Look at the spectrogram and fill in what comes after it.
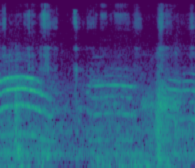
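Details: A caged pet kitten meowing to be let out of its cage, two drawn-out harmonic meows near the start and a shorter one near the end, with music and a woman speaking Tamil around it.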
